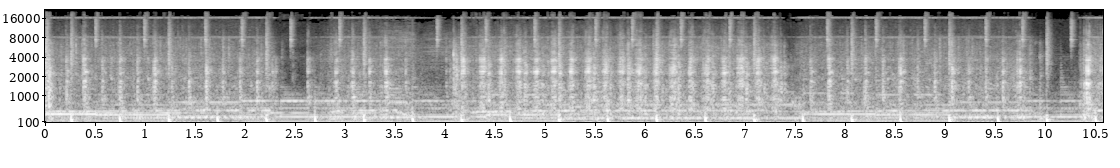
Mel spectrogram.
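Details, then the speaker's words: openDog robot dog leg actuators driven by brushless motors on ODrive drivers during first motions: rhythmic ticking and whirring about twice a second, with rubbing belt chatter from belts running on misaligned 3D-printed pulleys. Conduit or end stops are possibly also clicking. "So there's a few funny sounds there. The main sound you can hear is the 3D printed pulleys and the belts running on them because they're not quite aligned."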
